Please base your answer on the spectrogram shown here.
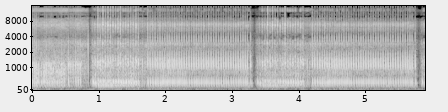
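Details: Cat purring close up: a steady, rough buzzing rumble that swells in long breath-length phases, each broken by a brief near-silent catch about every two to three seconds.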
